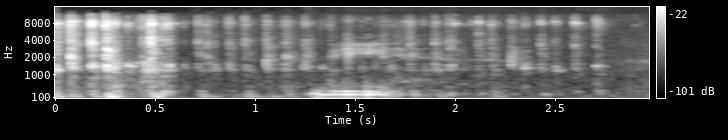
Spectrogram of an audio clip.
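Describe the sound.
Typing on a computer keyboard: many quick, light key clicks in an uneven rhythm, faint throughout, with a brief voice in the middle.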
